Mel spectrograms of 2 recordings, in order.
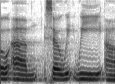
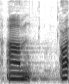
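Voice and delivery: ordinary talk

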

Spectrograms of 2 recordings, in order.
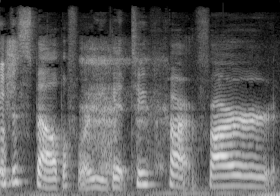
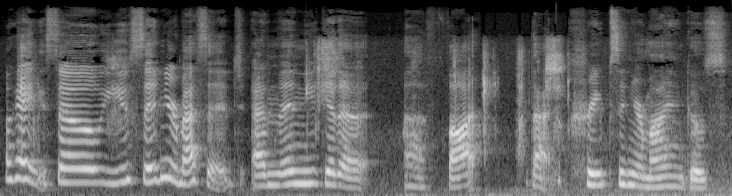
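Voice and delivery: usual speaking voice

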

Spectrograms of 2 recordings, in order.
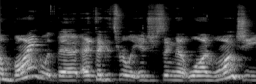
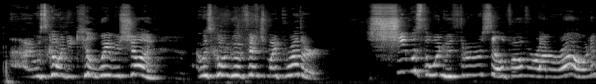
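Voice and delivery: high, hammed-up tearful self-defence; whimpering excuses; 8 semitones higher than usual. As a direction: blubber excuses like a panicked kid. Acting the panicked kid's excuses.

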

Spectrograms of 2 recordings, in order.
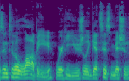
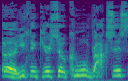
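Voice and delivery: higher, louder taunting sneer; mocking challenge; 8 semitones higher, 4 dB louder, slower than usual. Hayner challenging Roxas, a mock taunting sneer. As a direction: needle him like a cocky rival. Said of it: "So Hayner is like".

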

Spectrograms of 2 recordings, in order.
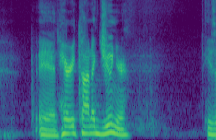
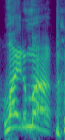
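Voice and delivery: mock shouted order; 9 semitones higher than usual. Soldier in the movie orders firing on the alien, mock shout. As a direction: yell it like a soldier giving the order.

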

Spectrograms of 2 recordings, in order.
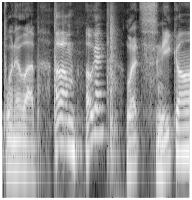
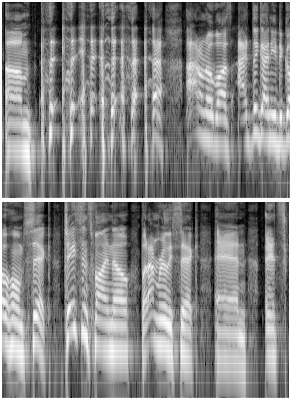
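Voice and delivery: higher, gravelly fake-sick guard voice; gravelly Wyatt impression; 7 semitones higher than usual. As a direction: pitch it up, gravelly, playing sick. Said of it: "just that gravelly Wyatt impression worked".

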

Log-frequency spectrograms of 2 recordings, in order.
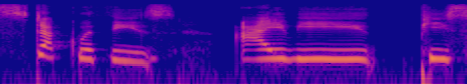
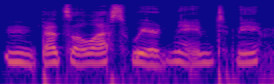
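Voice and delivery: low quiet man voice; 7 semitones lower, 8 dB quieter than usual. Acted. Forest man.

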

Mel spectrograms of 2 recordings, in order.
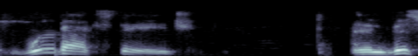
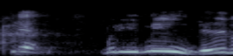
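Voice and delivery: feigned innocence; 11 semitones higher, 8 dB quieter than usual. Retold or imitated. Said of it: "And I go".

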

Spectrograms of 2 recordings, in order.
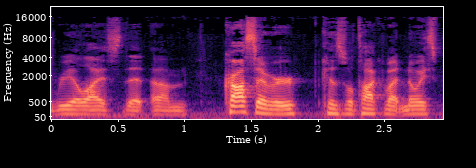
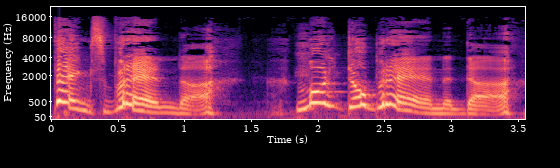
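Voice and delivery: high, loud, slowly stretched sign-off; hammed-up shout; 7 semitones higher, 8 dB louder, much slower than usual. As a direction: belt it out with long drawn vowels. Drawn-out silly shouted sign-off.

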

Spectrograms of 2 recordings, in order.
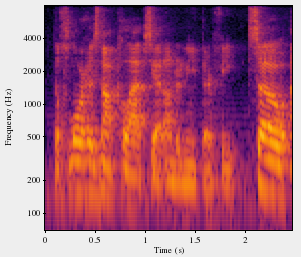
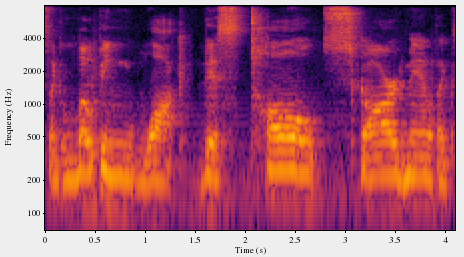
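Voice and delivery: usual speaking voice

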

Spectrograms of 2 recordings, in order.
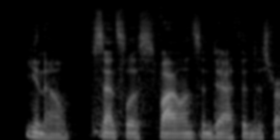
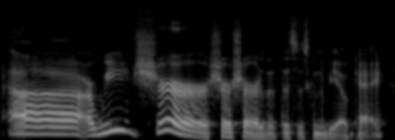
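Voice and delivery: put-on slow, higher, unsure girl voice; hesitant girl voice; 6 semitones higher, slower than usual. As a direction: drag out the doubt like a nervous kid. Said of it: "Uran's like".

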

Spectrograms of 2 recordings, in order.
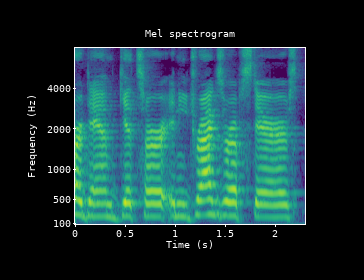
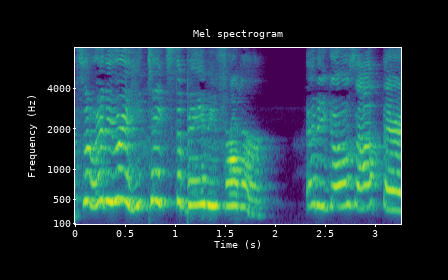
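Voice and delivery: high, loud, worked-up storytelling; racing higher and louder through the retelling; agitated retelling; 9 semitones higher, 5 dB louder than usual. Real, not acted. Telling the friend the plot, higher and louder with rising alarm. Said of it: "Oh, God".

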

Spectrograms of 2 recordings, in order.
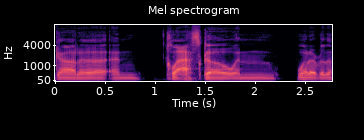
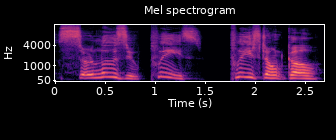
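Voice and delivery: put-on pleading girl; 9 semitones higher, slower than usual. Yuna begging Luzu not to go to battle, high pleading voice. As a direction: beg him not to leave.

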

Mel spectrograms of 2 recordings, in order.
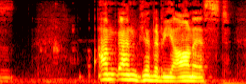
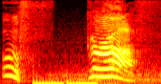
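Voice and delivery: oof and grunt; 11 semitones higher, 6 dB louder than usual. Acted. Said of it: "it goes".

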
